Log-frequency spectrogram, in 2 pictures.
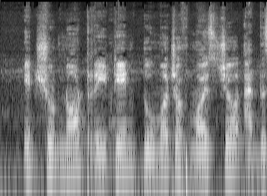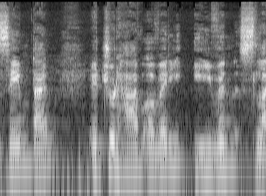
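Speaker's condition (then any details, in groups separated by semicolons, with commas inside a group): No condition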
